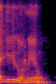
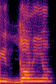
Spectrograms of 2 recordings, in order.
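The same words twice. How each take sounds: First: "idóneo" wrongly stressed on E, as i-do-NE-o; misplaced stress. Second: "idóneo" stressed on the syllable DÓ; stress on first O. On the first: Teacher showing the error without tilde, "idóneo" stressed i-do-NE-o. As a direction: shift the accent in "idóneo" from DÓ to NE. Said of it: "Porque si no diría idóneo". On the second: Teacher showing students where the tilde falls, "idóneo" stressed i-DÓ-neo. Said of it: "tiene tilde en la primera O". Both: Shown as a demonstration.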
